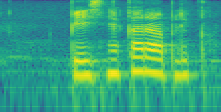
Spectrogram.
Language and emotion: Russian, neutral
